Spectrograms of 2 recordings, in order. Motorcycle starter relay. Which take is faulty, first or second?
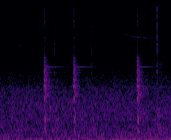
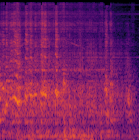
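first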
